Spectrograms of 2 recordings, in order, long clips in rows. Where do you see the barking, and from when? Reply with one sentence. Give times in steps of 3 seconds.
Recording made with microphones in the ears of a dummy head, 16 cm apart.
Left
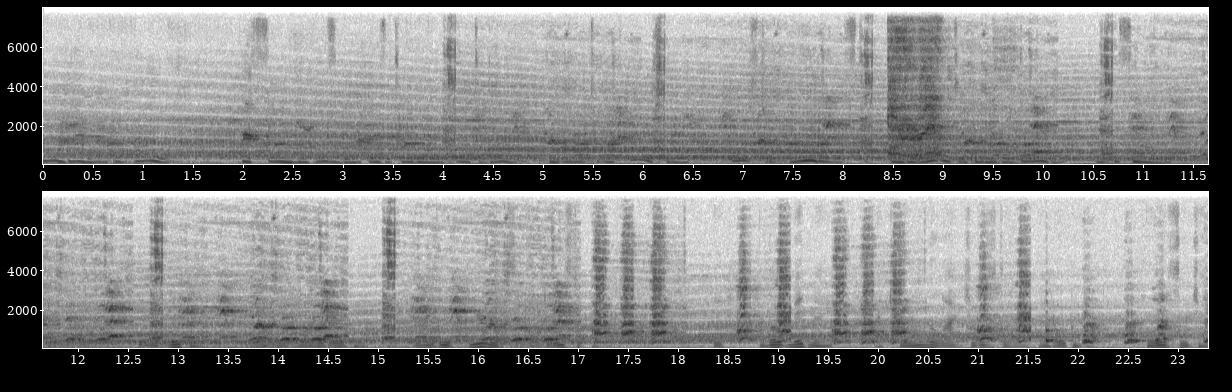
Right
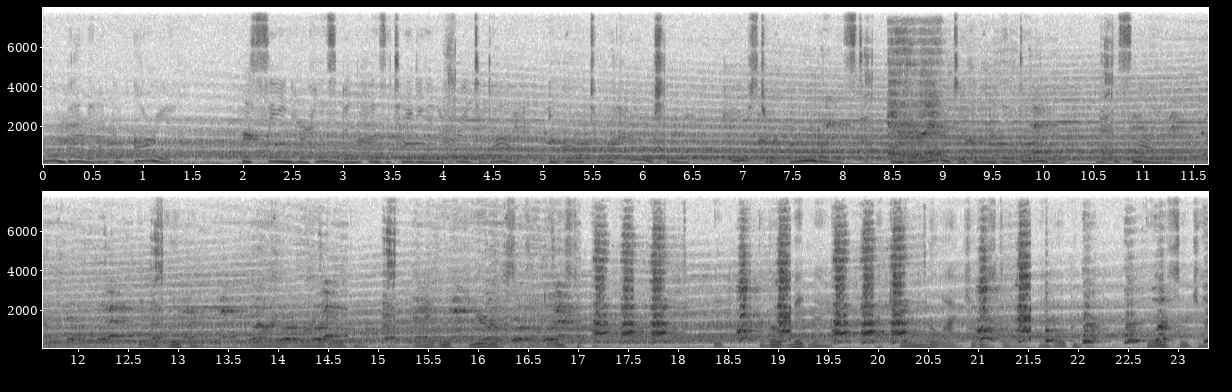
You can hear the barking on the left from 0 s, in the centre from 15 s and on the right from 18 s.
